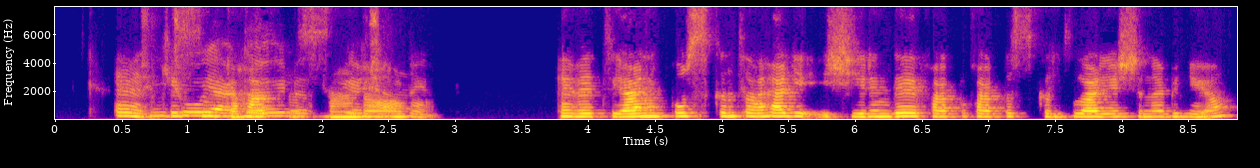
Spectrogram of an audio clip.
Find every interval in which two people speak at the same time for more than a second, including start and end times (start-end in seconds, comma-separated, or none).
0.6-2.8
